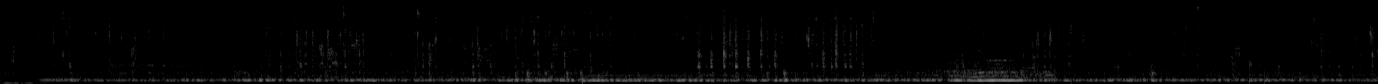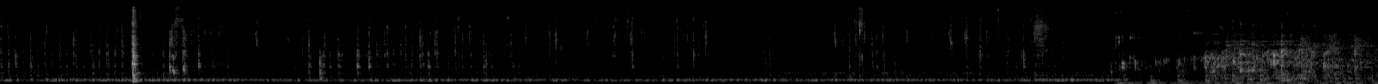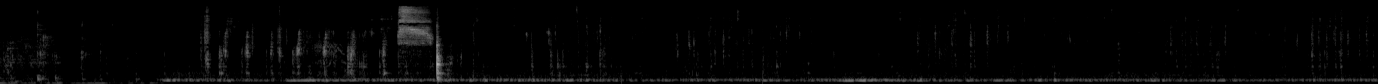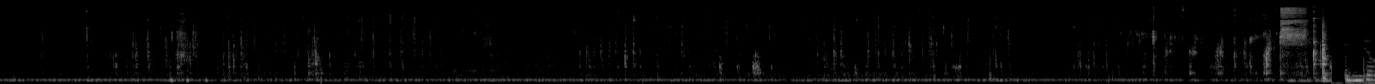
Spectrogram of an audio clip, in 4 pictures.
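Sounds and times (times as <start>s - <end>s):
chewing crunchy food: 0.0s - 25.6s, 28.0s - 54.7s.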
